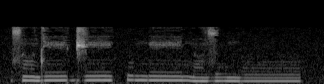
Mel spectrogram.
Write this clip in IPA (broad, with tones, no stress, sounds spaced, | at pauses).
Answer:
s ɔ̃˨ d eː˧ d͡ʒ eː˦ k͡p u˦ ŋ eː˦ n ɔ̃˨ z u˨ ɲ oː˧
